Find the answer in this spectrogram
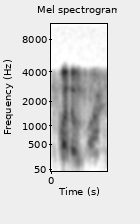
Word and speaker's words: Côte d'Ivoire: How is Côte d'Ivoire pronounced? Côte d'Ivoire.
